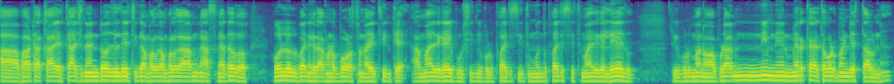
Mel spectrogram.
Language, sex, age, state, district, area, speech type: Telugu, male, 60+, Andhra Pradesh, Sri Balaji, urban, spontaneous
